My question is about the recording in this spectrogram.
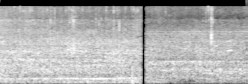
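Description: Steady food-court background noise: an even low hum under a general din, with a brief sharp dropout about one and a half seconds in.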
